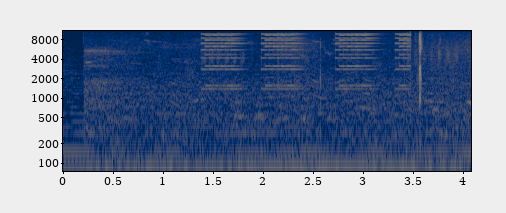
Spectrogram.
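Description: Mobile phone ringing: three short bursts of ringtone about a second and a half in, over a steady low music bed, with a sharp click near the end.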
